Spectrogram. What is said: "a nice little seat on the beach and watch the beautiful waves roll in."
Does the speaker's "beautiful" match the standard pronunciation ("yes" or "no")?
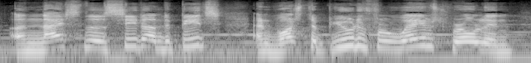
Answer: yes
